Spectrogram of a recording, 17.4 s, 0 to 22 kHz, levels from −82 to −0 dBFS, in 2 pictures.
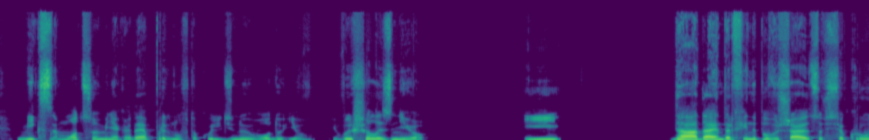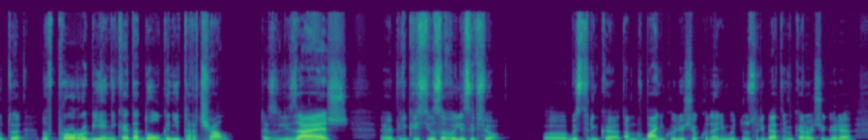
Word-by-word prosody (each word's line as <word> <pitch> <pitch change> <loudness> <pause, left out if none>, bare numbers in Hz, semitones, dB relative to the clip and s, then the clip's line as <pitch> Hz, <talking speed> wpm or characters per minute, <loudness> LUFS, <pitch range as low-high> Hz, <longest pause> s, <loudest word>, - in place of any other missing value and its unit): микс 115 +3 +2
эмоций 140 - -4
у - - -6
меня, 105 -4 -5
когда 105 +6 -3
я 115 - -1
прыгнул 115 -5 -8
в 100 - -19
такую 110 - -10
ледяную 100 +1 -8
воду 105 +3 -7
и 95 - -13
в 85 -2 -16 0.2
и - - -20
вышел 165 - -2
из 125 -5 0
неё. 100 -4 -5 1.0
И 105 -1 -2 1.1
Да, 130 0 +8
да, 115 -1 +7
эндорфины 115 +4 -1
повышаются, 120 -2 +1
всё 125 +5 -4
круто, 125 -2 -3 0.2
но 125 - -2
в 125 - -9
проруби 165 0 +4
я 150 -1 +2
никогда 145 0 +1
долго 135 -2 +1
не 125 - -1
торчал. - - -1 0.3
Ты 100 - -6
залезаешь, 155 - +5 0.3
э, 105 -1 -5
перекрестился, 130 - 0
вылез 140 -3 +1
и - - -3
всё. - - -2 0.4
Э. 105 -1 -3
Быстренько 110 -6 -1
там 95 0 -4
в 95 - -13
баньку 165 - +2
или 110 - -3
еще 155 +8 -5
куда-нибудь, 120 -5 -5
ну, 145 - -6
с 130 - -3
ребятами, 130 -3 -2
короче 110 -1 -3
говоря, 105 -1 -1
115 Hz, 180 wpm, -24 LUFS, 105-135 Hz, 1.1 s, Да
